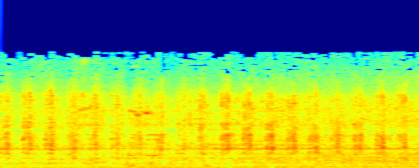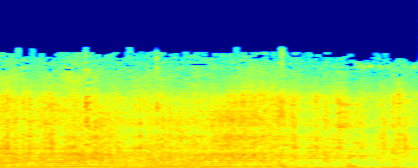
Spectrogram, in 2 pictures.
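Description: Passenger train coaches rolling past close by: a loud, steady rumble of steel wheels on the rails, with a clickety-clack over the rail joints.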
